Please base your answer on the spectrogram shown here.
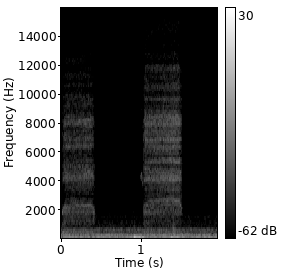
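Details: Hissing begging from wild barn owl nestlings in a nest box as one sibling takes its time swallowing a rat; two broad rasping screeches separated by a short pause, with faint thumps of movement.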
